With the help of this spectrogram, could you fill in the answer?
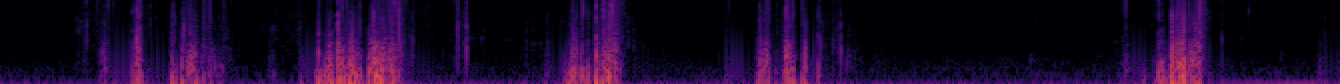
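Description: A thin bamboo earpick scratches inside the canal of a white silicone ear microphone, giving close, crunchy, crackling scrapes in several separate bursts over a low, steady rumble. Each burst is dense with rough, bright grit and fades quickly once the pick stops.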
